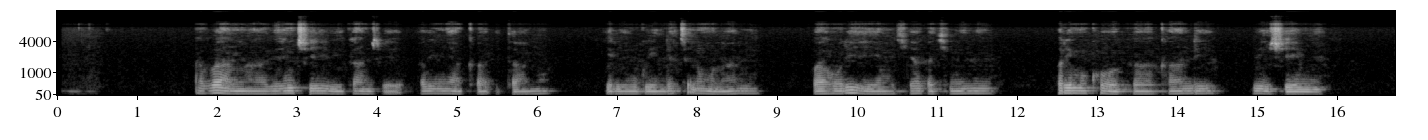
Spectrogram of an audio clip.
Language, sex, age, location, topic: Kinyarwanda, male, 25-35, Huye, health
